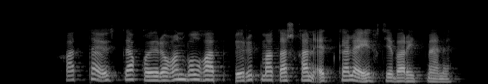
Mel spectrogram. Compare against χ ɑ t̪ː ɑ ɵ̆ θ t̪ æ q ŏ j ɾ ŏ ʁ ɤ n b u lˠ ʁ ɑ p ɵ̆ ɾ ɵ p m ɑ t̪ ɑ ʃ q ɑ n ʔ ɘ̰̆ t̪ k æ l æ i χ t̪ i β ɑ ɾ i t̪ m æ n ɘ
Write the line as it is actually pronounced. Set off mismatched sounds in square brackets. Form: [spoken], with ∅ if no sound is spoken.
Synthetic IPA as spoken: χ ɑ t̪ː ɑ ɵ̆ θ t̪ æ q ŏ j ɾ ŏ ʁ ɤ n b u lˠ ʁ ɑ p ɵ̆ ɾ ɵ p m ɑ t̪ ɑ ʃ q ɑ n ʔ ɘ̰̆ t̪ k æ l æ i χ t̪ i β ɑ ɾ i t̪ m æ n ɘ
